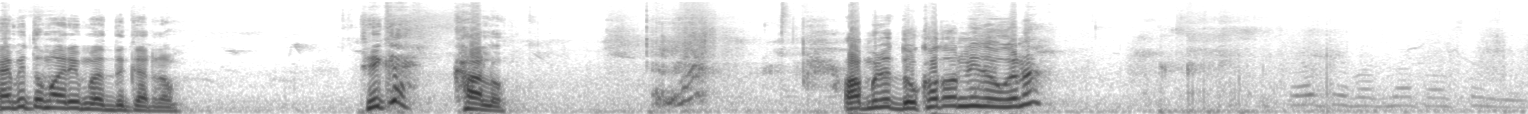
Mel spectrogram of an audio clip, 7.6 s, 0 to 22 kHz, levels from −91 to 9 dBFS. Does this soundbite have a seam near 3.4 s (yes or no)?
no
